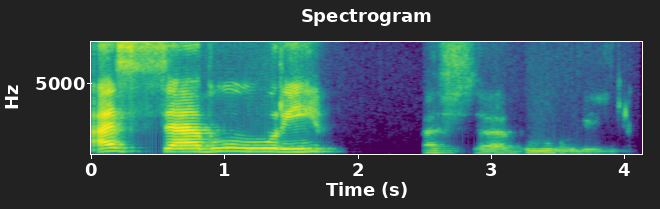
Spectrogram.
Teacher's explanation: ada bunyi Zai tak ada bunyi lam sebab lam tu tak ada tanda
